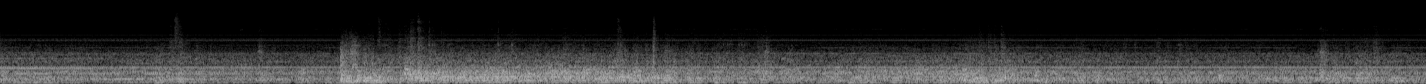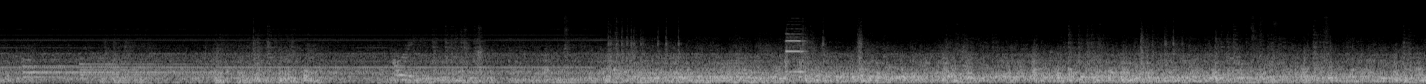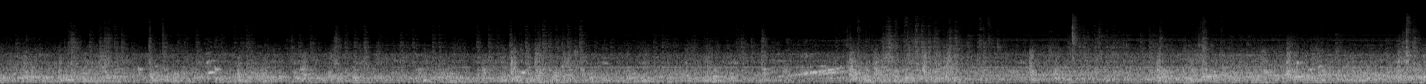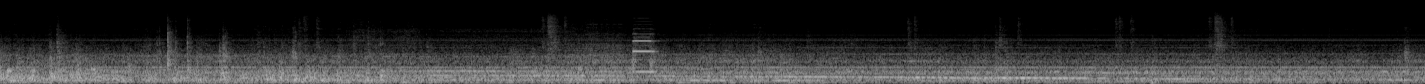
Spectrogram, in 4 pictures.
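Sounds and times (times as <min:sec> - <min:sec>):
tone sinking in pitch: 0:00.0 - 0:21.2
train running gear rumble: 0:00.0 - 0:57.0.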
